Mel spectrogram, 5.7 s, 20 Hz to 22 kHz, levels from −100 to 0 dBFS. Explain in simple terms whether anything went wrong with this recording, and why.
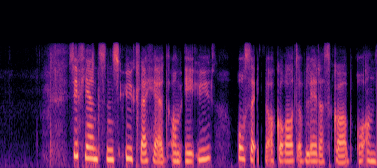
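Between 3.82 and 4.00 s the speech briefly warbles and dips in short bursts. These are lost AMR speech frames: radio errors made the phone guess the missing sound.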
